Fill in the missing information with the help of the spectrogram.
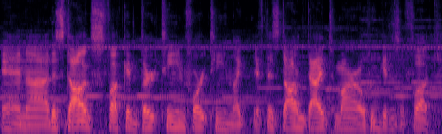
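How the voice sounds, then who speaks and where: A man's voice: fairly low pitch, level tone, brisk, music in the background. A man ranting in a casual monologue, bitter and profane, rambling with many restarts. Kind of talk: casual rant to camera.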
